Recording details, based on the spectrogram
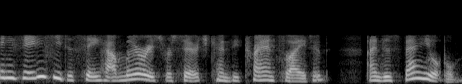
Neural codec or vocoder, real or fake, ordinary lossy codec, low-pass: codec, 16 kHz, 0.5 kbps, FunCodec, trained on Chinese and English, 25 frames a second; fake; AAC, 16 kbps; 7.2 kHz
